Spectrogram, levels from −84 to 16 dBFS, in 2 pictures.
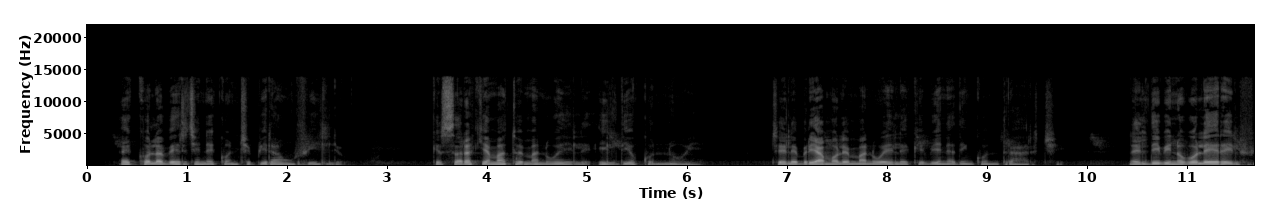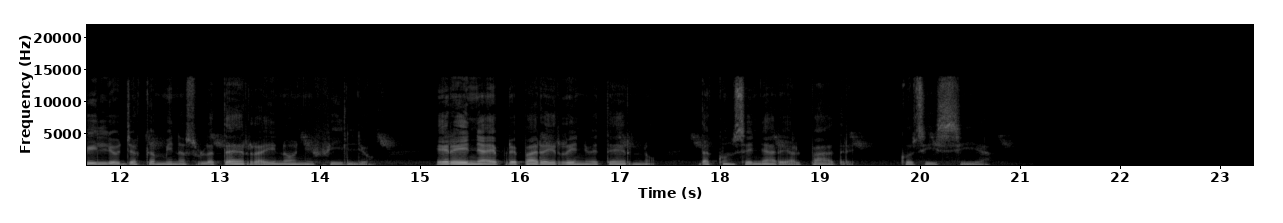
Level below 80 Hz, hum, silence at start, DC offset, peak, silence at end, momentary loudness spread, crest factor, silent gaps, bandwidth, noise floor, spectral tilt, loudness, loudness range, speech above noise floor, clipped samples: -66 dBFS; none; 0.35 s; under 0.1%; -16 dBFS; 2.65 s; 17 LU; 22 dB; none; 14 kHz; -78 dBFS; -6 dB/octave; -38 LUFS; 11 LU; 41 dB; under 0.1%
